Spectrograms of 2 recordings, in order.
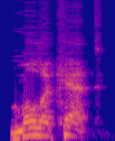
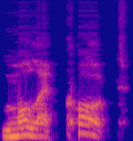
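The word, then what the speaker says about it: מלכת: that the word is, at least in the Masoretic pronunciation, Molechet, Molechet, which if we look at it in a non-Masoretic pronunciation, it's Molechot.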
